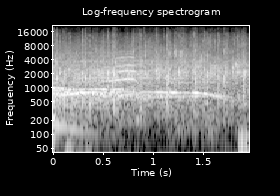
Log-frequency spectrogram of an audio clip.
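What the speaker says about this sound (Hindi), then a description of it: "एक बार जोरदार तालियां अनुपम जी के लिए और ईशा के लिए" A TV comedy show studio audience on The Kapil Sharma Show claps steadily, dense applause filling the space throughout without pause.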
